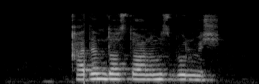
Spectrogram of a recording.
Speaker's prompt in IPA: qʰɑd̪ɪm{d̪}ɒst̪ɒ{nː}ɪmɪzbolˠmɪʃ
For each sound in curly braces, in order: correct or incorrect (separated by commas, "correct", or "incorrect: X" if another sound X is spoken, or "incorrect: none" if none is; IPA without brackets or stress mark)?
correct, incorrect: n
